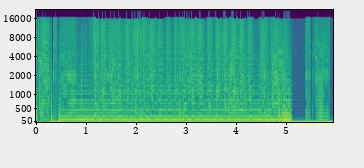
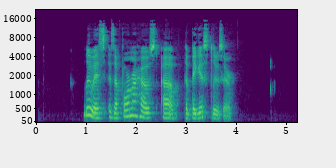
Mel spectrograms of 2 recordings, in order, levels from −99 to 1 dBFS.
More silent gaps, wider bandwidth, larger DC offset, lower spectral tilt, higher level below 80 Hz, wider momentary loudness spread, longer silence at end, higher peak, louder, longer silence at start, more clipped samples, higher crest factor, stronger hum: neither; first, 17.5 kHz vs 15.5 kHz; first, 10% vs under 0.1%; about the same, -3 dB/octave vs -2.5 dB/octave; first, -26 dBFS vs -64 dBFS; second, 5 LU vs 9 LU; second, 0 s vs 1.3 s; first, 0 dBFS vs -4 dBFS; first, -13 LUFS vs -21 LUFS; second, 0 s vs 0.95 s; neither; second, 14 dB vs 20 dB; neither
